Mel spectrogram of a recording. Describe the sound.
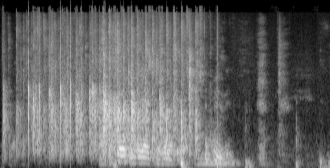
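A crowd applauds with a dense patter of many hands clapping and voices murmuring underneath, then the clapping thins out into a few scattered claps before stopping.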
